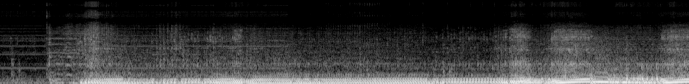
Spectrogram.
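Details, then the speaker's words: 1977 Honda CVCC with Weber 32/36 carburetor, off the road 11 years, choke not hooked up in hot weather: starts and settles into a steady, even idle around 1200 rpm with one light blip; running smooth and healthy. "seems to be idling good about 1 1200 maybe"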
